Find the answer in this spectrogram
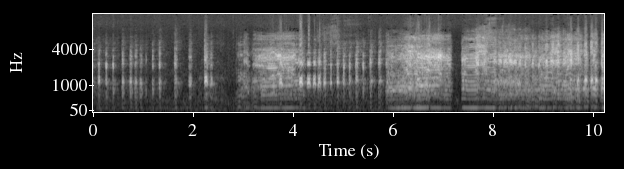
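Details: Adult greylag goose in a threat display giving rapid nasal cackling notes, then long harsh breathy hisses, with cackles running on between them.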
